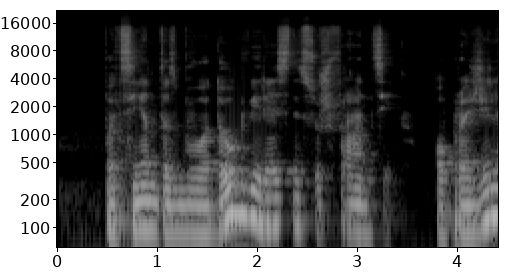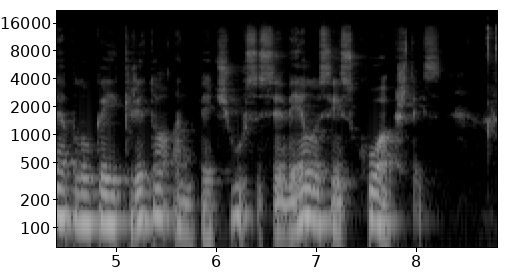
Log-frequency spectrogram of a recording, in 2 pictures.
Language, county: Lithuanian, Panevėžys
